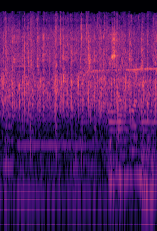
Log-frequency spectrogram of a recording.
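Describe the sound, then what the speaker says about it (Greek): A concert audience at a tribute in Naousa applauds warmly, a dense wash of clapping sustained throughout, with some voices and tonal sound underneath. "Πιστεύω ότι αξίζει το πιο θερμό σας χειροκρότημα."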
